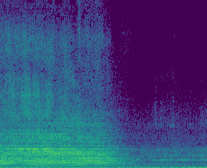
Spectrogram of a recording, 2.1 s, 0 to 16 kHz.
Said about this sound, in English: But this train here is the one that comes across all the way across I-84 from Portland.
